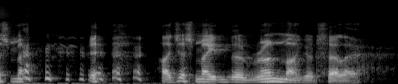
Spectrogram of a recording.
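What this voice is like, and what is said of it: Imitates another person's voice. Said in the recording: “Is that your Salah impression? ... Yeah, it's pretty good, isn't it?”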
